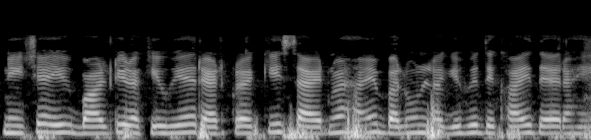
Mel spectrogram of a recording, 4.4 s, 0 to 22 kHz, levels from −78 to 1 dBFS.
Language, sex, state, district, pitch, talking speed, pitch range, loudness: Hindi, female, Bihar, Madhepura, 205 Hz, 255 wpm, 200-220 Hz, -18 LUFS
